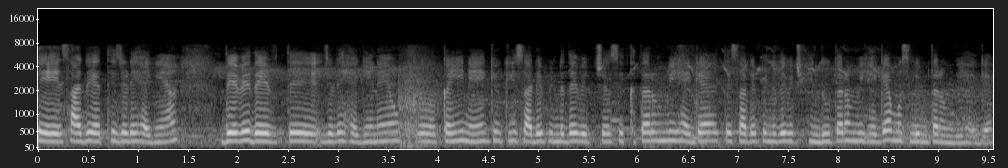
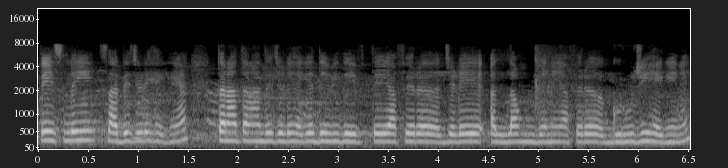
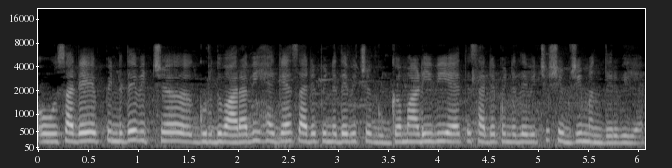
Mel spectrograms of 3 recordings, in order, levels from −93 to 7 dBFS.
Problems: constant background noise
